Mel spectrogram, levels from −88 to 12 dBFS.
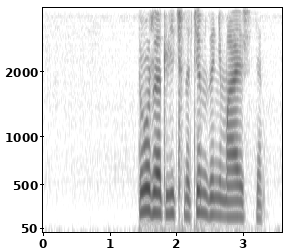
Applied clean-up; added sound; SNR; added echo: neural separator model SepFormer WHAM!.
